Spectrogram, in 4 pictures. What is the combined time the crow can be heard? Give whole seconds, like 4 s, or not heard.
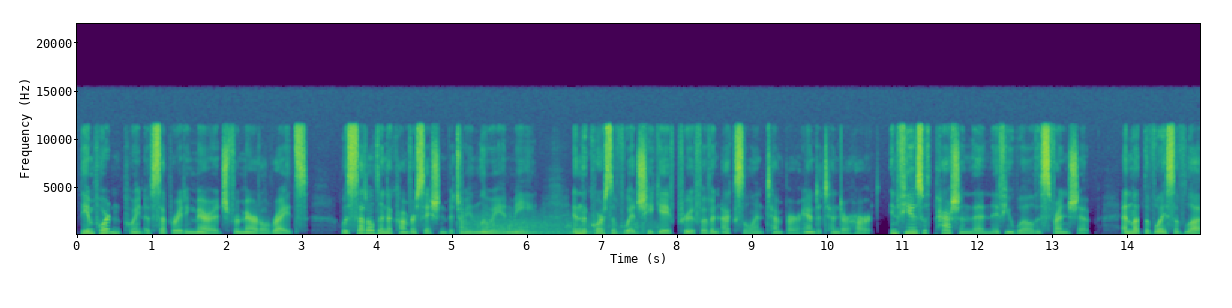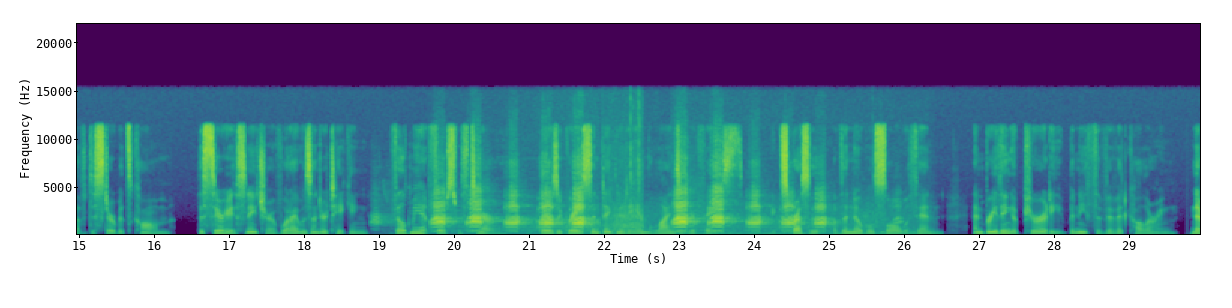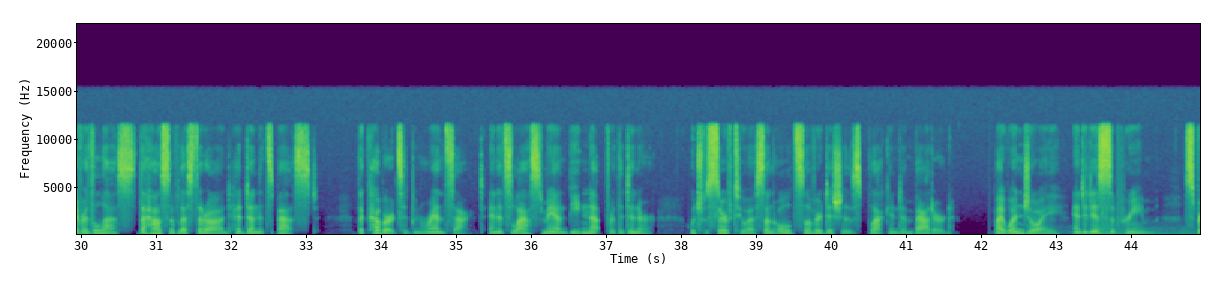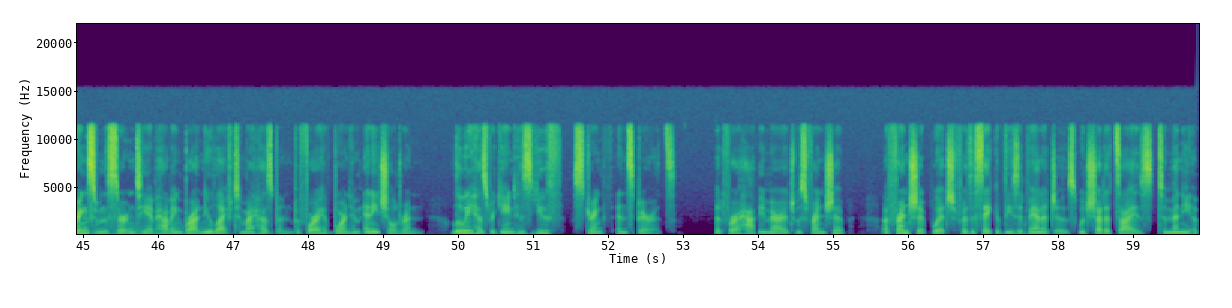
7 s.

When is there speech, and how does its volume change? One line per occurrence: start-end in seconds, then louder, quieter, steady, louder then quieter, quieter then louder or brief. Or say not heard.
0.0-59.8 steady.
